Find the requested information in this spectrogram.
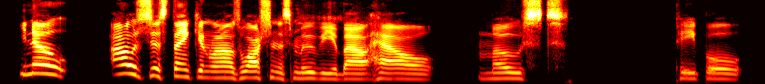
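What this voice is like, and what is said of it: Broad caricatured Southern accent. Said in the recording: “we're allowed to do this like really broad Southern caricature because we're from the South”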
